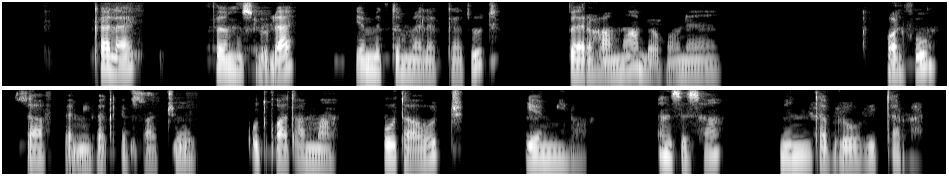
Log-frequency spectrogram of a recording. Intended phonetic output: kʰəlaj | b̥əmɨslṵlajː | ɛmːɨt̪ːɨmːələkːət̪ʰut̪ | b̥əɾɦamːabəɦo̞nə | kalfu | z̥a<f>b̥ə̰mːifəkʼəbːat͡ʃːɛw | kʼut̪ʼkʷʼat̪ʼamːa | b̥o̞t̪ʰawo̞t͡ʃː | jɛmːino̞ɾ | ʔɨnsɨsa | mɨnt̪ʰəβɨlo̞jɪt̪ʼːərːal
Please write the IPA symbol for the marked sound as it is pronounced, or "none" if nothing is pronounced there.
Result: f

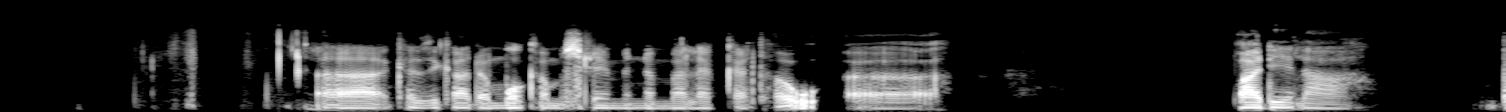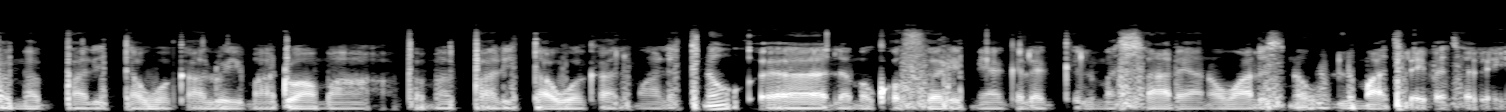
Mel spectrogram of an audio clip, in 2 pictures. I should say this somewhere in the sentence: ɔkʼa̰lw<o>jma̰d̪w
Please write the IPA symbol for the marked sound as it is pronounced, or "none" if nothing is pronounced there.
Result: ɔ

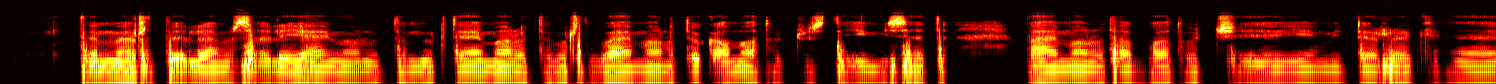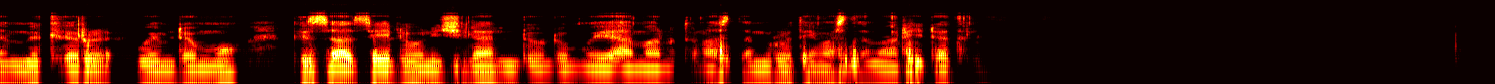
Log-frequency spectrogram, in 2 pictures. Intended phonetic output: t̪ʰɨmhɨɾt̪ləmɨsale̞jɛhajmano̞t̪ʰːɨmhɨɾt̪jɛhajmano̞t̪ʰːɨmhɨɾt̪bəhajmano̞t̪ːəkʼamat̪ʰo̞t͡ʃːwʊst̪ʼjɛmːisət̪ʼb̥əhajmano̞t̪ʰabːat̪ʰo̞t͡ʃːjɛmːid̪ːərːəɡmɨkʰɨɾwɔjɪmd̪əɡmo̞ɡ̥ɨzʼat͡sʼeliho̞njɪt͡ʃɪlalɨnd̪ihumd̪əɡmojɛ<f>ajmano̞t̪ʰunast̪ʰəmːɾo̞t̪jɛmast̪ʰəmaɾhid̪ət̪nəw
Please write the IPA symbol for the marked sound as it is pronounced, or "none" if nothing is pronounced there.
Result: h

